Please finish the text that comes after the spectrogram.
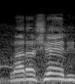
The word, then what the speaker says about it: Aracoeli: L'Araceli, l'Aracoeli, si scrive Aracoeli, io dico sempre così.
